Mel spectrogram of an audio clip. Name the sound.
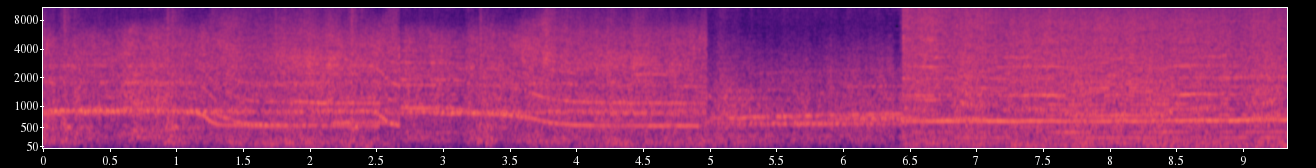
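race cars driving and overtaking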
